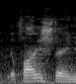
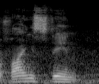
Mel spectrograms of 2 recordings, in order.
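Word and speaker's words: Feinstein: راو بزرگ آمریکا بودن، ریبی موش فاینشتین یا فاینستین، هر دو تلفظ میشه.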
